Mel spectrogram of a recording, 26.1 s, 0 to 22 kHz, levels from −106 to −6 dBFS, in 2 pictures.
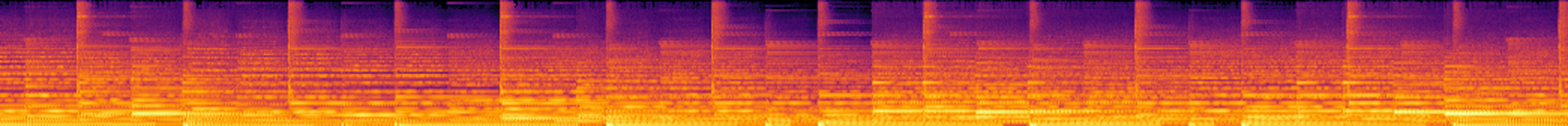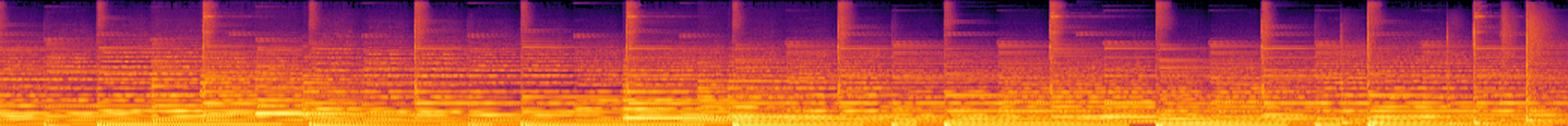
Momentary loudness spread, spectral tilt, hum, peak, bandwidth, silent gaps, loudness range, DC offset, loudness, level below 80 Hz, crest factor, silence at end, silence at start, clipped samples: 6 LU; -6.5 dB/octave; none; 0 dBFS; over 20 kHz; none; 3 LU; 0.2%; -17 LUFS; -24 dBFS; 16 dB; 0 s; 0 s; under 0.1%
